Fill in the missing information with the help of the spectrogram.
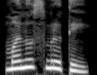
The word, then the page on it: ಮನುಸ್ಮೃತಿ: manu smřti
